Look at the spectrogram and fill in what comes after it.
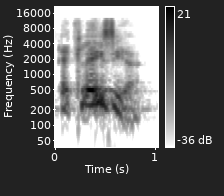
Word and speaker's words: ekklesia: is ekklesia. – Heißt Ekklesias. – Did I say it the right way? – Habe ich das richtig gesagt? – Ekklesia. Ekklesia. Okay.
